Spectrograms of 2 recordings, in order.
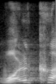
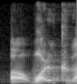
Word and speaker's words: walk: 절대 walk 아니에요. L이 묵음입니다. 그래서 여러분 이게 L이 walk가 아니고 walk예요. 그러니까 L이 없는 대신에 길게 발음하셔야 돼요.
